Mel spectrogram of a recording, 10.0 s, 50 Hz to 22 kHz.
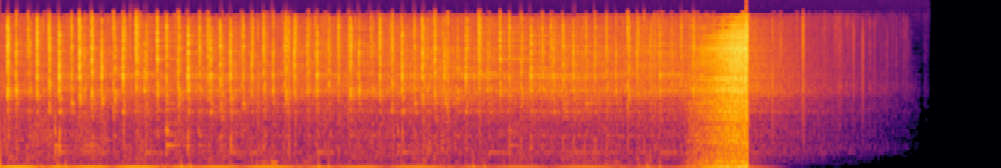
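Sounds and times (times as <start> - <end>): deep sub-bass pulses: 1.0 - 7.8
loud burst of noise: 6.8 - 7.8.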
